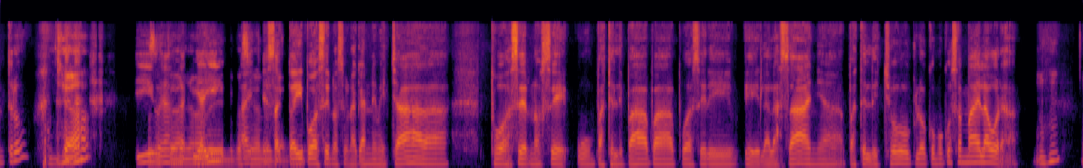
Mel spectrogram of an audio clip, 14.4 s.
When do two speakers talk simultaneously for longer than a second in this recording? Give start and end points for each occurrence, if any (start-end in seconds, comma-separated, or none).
1.9-4.1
